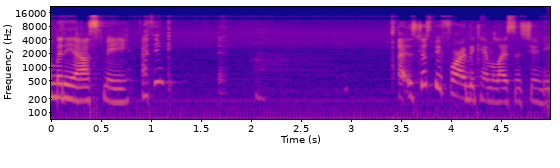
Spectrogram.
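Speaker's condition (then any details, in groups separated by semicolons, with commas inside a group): No condition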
